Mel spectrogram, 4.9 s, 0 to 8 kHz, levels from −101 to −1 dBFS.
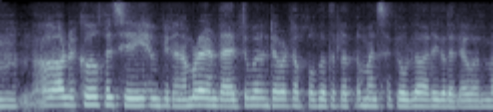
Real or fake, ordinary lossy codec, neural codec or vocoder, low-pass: fake; MP3, 48 kbps; codec, 16 kHz in and 24 kHz out, 0.6 kbps, FocalCodec, streaming, 4096 codes; 7.2 kHz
